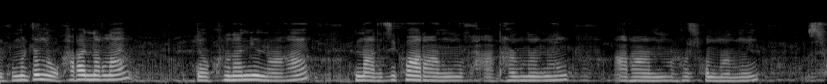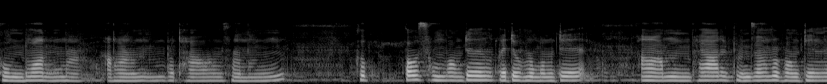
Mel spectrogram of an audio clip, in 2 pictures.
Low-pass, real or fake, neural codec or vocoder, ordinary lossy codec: 7.2 kHz; fake; autoencoder, 22.05 kHz, a latent of 192 numbers a frame, VITS, trained on one speaker; none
